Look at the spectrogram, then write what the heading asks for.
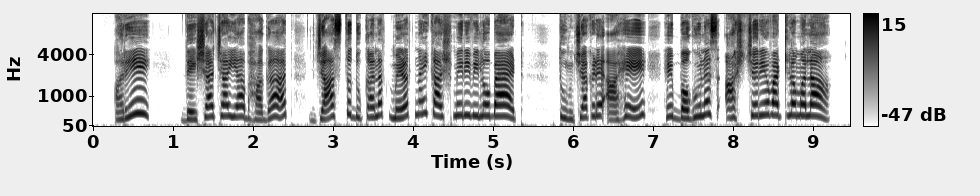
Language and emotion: Marathi, surprised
